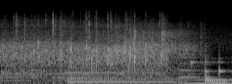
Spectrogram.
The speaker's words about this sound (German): Hey, gib nochmal jeder Person einen fetten Applaus.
